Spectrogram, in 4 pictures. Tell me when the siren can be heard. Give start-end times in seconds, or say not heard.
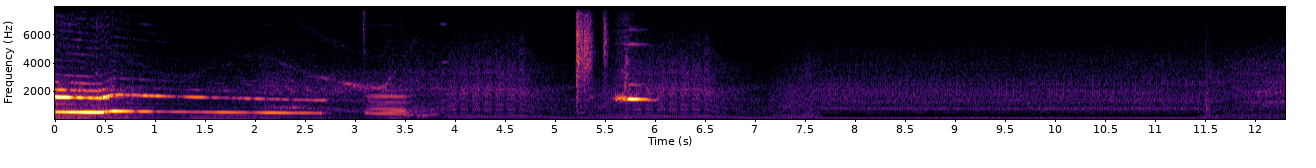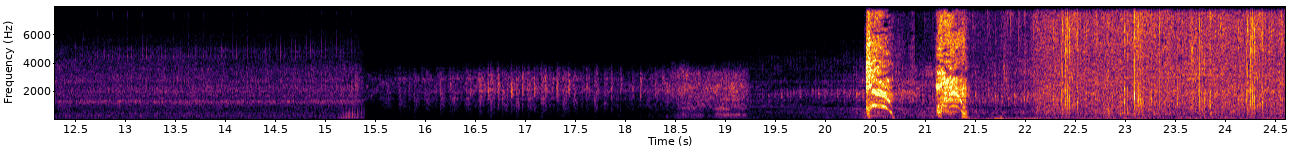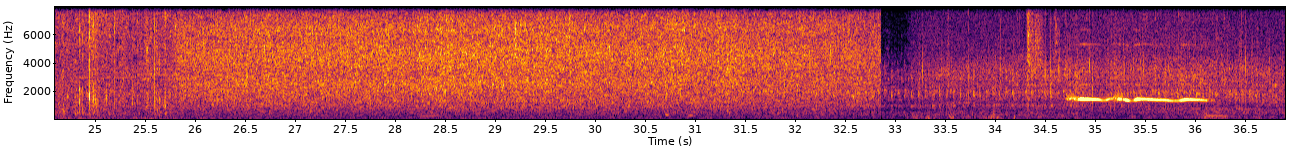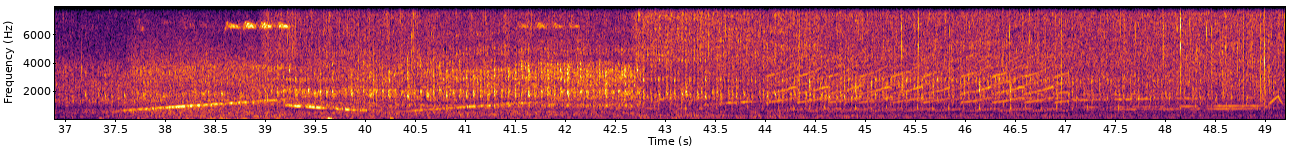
0.0-3.6, 37.3-49.1.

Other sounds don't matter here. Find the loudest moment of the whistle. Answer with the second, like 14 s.
35 s.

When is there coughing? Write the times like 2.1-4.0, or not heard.
20.4-21.5, 30.7-31.6.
